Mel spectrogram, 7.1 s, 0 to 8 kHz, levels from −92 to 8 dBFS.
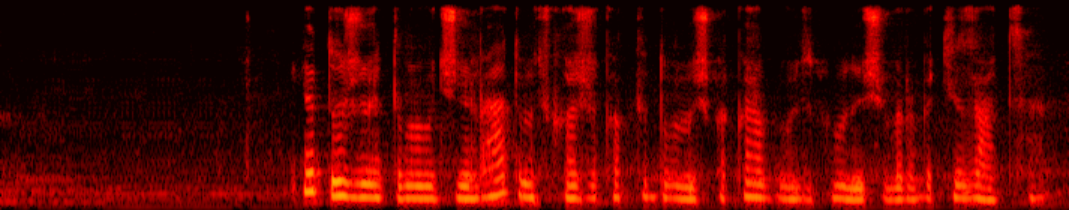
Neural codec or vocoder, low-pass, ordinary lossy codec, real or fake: autoencoder, 22.05 kHz, a latent of 192 numbers a frame, VITS, trained on one speaker; 7.2 kHz; none; fake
